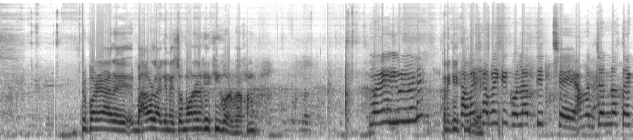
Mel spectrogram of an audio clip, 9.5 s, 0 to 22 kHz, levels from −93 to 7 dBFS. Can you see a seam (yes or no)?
yes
